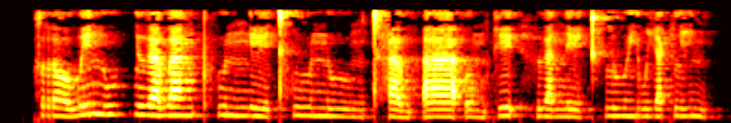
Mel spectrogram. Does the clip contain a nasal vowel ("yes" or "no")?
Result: no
